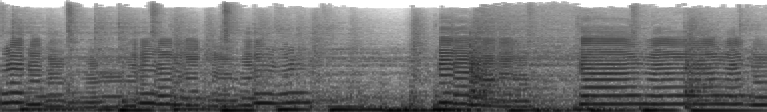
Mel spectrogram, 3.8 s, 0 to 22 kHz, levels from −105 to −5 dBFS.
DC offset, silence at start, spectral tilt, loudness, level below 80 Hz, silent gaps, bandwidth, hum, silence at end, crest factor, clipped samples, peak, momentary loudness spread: under 0.1%; 0 s; -5.5 dB/octave; -16 LUFS; -20 dBFS; none; 19 kHz; none; 0 s; 14 dB; under 0.1%; 0 dBFS; 4 LU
